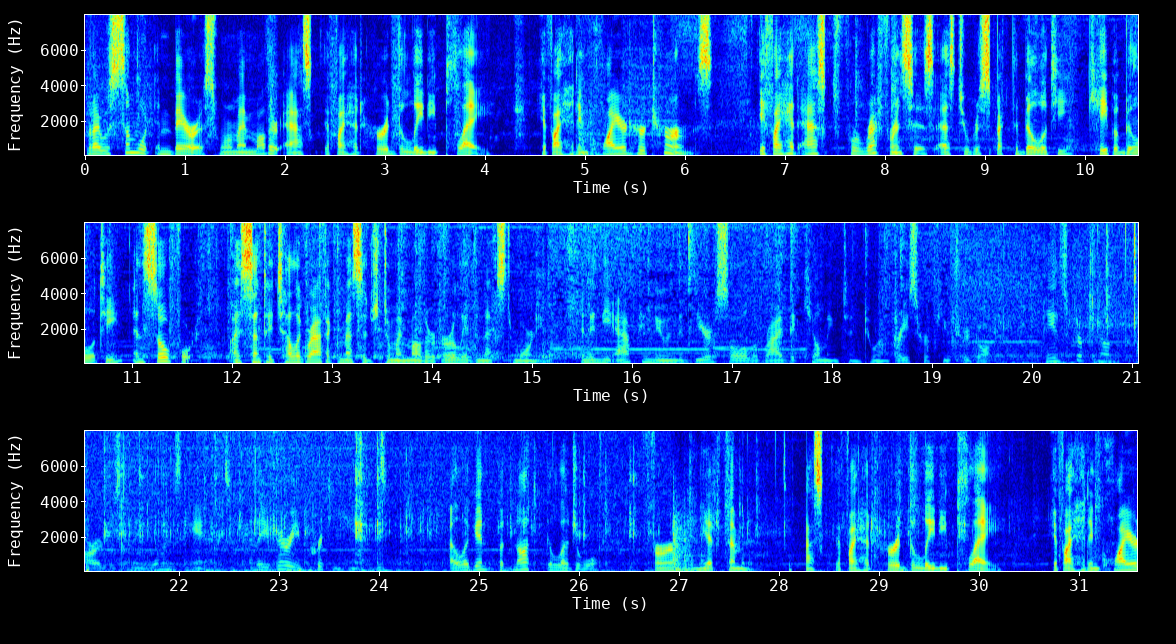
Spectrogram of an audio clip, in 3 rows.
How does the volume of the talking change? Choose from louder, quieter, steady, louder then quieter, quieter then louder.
quieter then louder.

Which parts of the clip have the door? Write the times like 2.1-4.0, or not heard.
4.9-5.5, 26.9-27.4.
